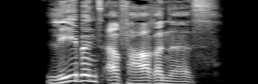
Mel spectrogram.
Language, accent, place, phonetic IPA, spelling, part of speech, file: German, Germany, Berlin, [ˈleːbn̩sʔɛɐ̯ˌfaːʁənəs], lebenserfahrenes, adjective, De-lebenserfahrenes.ogg
- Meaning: strong/mixed nominative/accusative neuter singular of lebenserfahren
